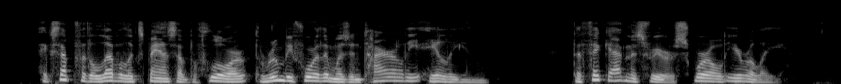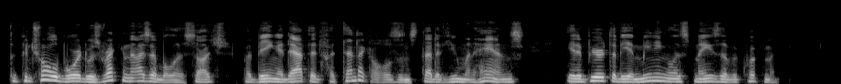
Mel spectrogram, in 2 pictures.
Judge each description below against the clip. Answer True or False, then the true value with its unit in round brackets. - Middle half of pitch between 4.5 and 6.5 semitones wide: True (5.3 semitones)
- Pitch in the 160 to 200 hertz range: False (135 Hz)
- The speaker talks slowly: False (160 wpm)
